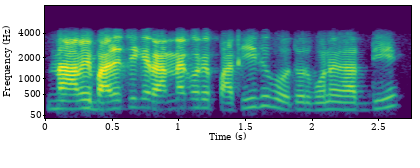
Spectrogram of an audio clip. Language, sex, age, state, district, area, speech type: Bengali, male, 45-60, West Bengal, Purulia, urban, conversation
